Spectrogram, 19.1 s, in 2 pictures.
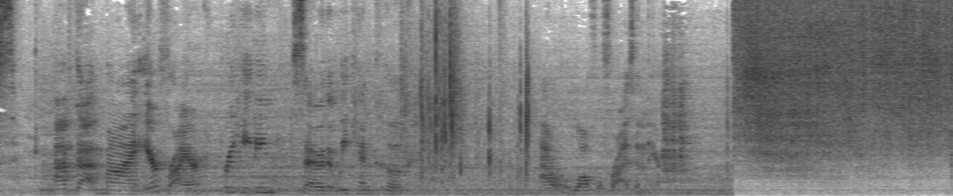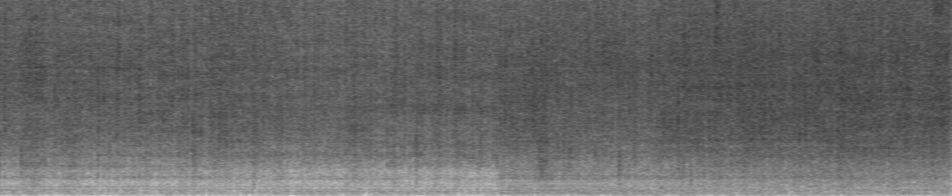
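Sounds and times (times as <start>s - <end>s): patties sizzling in a skillet: 7.4s - 19.0s.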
